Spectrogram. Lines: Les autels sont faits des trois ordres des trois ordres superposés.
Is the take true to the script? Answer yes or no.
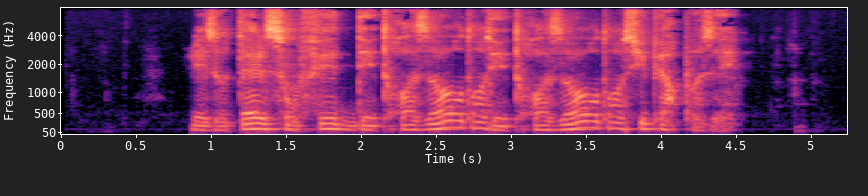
yes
